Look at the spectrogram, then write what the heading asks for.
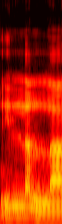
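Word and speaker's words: إلا الله: হবে আল্লাহ লা ইলাহা ইল্লাল্লাহু তাহলে আশহাদু আল্লা ইলাহা ইল্লাল্লাহু ইল্লাল্লাহু ইল্লাল্লাহ না ইল্লাল্লাহ এটা ভুল শব্দ সঠিক হচ্ছে ইল্লাল্লাহু আল্লাহ শব্দের ডাইনে জবর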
